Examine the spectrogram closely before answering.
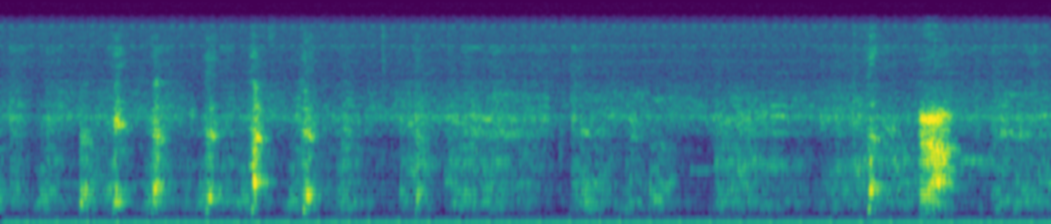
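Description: Sharp hit and slash sounds of a game fight come from a television speaker.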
